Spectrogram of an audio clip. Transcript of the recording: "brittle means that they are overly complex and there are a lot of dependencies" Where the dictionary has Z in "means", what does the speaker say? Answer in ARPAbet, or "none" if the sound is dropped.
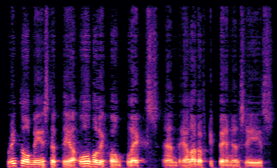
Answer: S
